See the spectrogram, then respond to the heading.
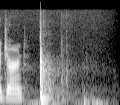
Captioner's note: gavel hitting dais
